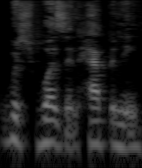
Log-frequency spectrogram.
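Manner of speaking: usual speaking voice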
